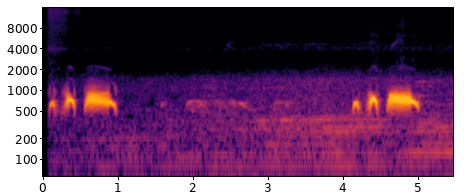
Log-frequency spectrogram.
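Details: Spotted dove used as a lure bird, calling in the thúc and gáy gọi styles. Two cooing phrases about four seconds apart. Each has two short rising notes, then a long, steady, slightly wavering coo. Soft faint coos fill the gap between phrases.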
